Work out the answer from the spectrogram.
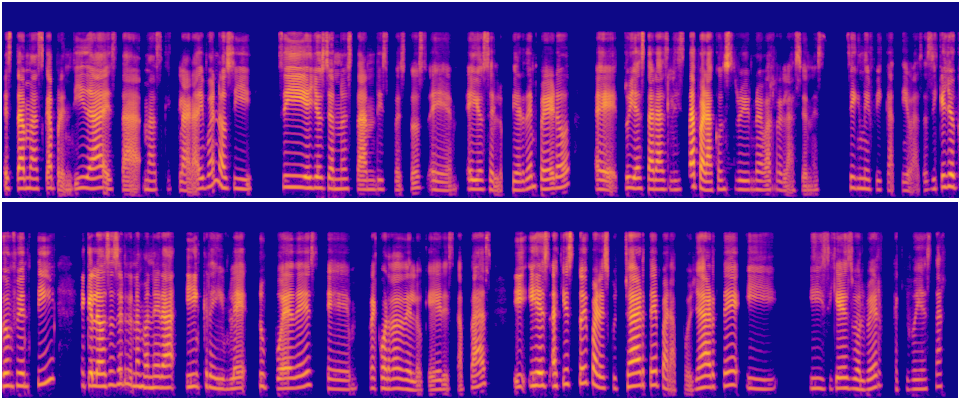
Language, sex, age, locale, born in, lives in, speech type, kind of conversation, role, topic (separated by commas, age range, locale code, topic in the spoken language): Spanish, female, 25-29, es-MX, Mexico, Mexico, conversation, advice, advisor, ¿Cómo puedo construir relaciones más profundas y duraderas?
